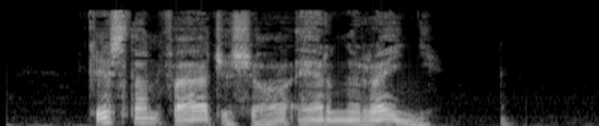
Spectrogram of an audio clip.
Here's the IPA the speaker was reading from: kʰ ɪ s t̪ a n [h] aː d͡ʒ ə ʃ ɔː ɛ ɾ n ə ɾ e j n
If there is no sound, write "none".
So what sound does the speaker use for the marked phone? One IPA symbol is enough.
f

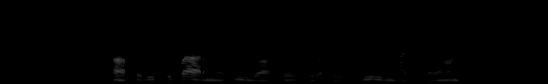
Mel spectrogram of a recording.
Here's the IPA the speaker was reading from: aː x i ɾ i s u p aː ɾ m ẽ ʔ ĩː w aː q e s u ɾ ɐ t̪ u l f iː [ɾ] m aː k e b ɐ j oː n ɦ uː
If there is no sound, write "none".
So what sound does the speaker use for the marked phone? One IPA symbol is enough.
l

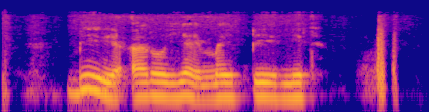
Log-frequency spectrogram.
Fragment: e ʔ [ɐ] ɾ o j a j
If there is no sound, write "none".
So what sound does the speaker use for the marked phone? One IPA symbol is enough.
a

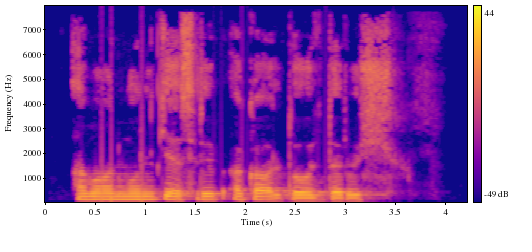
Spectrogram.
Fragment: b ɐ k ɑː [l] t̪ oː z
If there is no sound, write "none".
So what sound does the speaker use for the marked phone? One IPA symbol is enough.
l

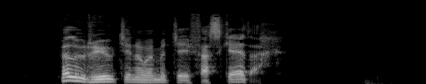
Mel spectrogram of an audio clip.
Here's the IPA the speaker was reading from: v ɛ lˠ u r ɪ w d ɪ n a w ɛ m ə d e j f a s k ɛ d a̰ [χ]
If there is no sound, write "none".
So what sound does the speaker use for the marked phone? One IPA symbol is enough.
χ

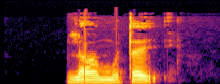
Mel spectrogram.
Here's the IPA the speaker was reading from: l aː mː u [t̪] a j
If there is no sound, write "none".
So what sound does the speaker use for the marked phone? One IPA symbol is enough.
t̪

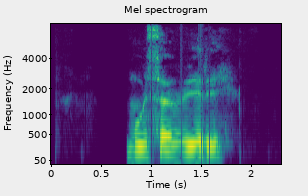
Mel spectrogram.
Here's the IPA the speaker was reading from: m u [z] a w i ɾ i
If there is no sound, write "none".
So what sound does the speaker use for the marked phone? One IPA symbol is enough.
s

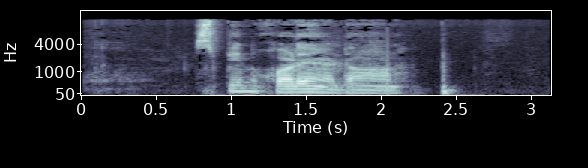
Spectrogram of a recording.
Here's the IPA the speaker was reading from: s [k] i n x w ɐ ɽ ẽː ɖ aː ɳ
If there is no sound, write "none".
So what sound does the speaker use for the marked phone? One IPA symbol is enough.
p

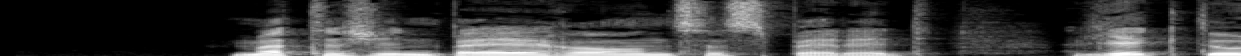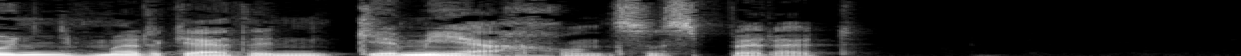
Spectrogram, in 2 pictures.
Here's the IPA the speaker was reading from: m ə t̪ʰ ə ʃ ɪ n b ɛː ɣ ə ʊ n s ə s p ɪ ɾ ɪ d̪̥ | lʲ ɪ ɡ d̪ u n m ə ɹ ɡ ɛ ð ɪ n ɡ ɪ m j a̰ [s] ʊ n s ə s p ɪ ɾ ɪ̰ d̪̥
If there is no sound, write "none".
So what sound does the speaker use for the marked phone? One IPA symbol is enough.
x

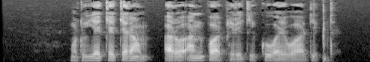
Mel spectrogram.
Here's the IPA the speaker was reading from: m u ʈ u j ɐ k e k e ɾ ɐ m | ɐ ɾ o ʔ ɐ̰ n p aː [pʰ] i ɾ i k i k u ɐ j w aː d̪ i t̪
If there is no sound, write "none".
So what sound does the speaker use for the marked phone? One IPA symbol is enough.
pʰ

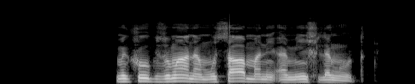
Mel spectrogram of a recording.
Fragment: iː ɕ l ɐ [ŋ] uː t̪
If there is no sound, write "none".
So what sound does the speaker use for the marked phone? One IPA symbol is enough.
ŋ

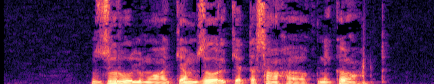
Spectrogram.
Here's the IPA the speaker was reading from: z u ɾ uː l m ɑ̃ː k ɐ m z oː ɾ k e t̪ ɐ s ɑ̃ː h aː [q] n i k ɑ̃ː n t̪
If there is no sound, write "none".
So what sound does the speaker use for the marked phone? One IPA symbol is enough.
q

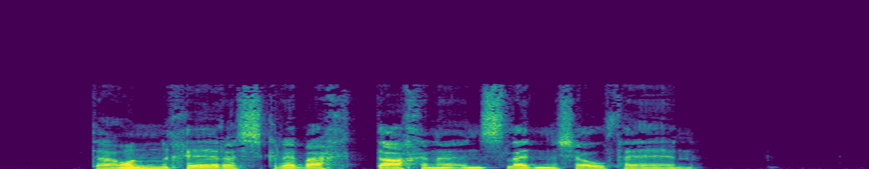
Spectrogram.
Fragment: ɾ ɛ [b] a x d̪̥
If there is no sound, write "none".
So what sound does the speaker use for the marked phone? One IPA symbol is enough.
b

